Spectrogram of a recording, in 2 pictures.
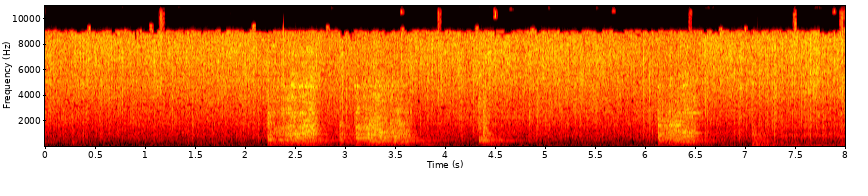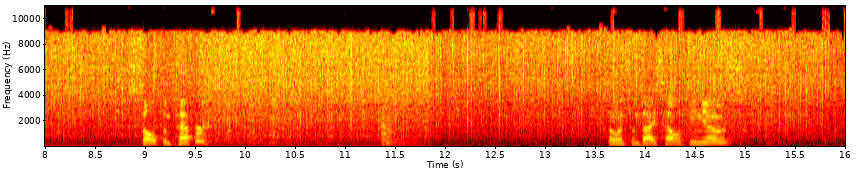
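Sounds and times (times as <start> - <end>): meat and onions sizzling on griddle: 0.0 - 16.0.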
